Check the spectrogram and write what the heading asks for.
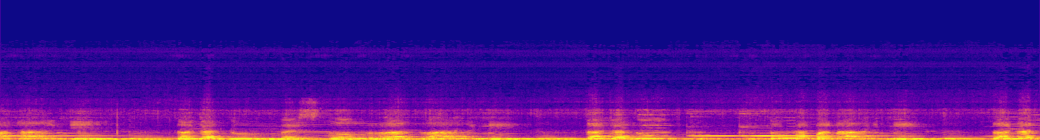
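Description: Old Greek popular song recording: men's voices singing a melody over a steady guitar accompaniment, with a long held note near the end.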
